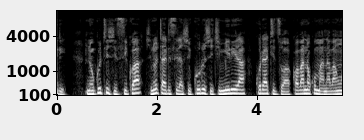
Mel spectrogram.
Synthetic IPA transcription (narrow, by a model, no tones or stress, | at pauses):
no̞k̬utiʐisikwaʐ̥ino̞taɾisiɾaʐikuɾuʐit͡ʃimiɾiɾakuɾatid͡zwakwaʋanako̞manaʋamwaːa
